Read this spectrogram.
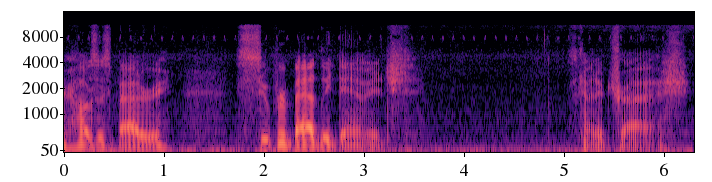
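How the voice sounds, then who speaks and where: A man's voice: sits low, darkish tone. Laid-back swearing male game streamer. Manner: laid-back, swears freely, says dude and man. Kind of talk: casual live-stream commentary.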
